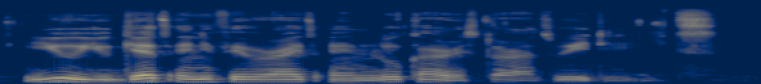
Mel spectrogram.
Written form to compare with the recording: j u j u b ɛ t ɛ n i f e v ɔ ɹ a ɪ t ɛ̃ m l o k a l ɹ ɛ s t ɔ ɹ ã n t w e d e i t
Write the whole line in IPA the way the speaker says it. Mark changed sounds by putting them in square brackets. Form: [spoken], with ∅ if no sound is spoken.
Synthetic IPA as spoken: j u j u [ɡ] ɛ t ɛ n i f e v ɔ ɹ a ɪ t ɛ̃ m l o k a l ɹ ɛ s t ɔ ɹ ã n t w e d e i t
